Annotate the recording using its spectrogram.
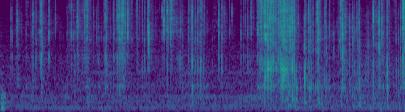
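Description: Foil trading-card booster pack being torn open by hand, its wrapper crackling, with one louder, longer rip about three seconds in.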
